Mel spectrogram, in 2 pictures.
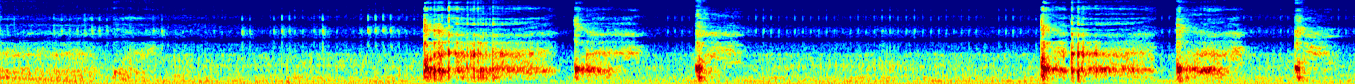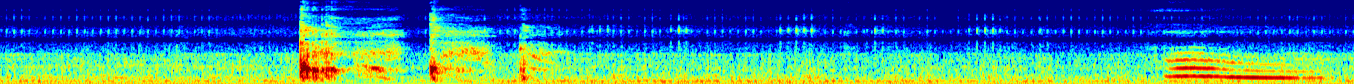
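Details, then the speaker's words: Woman with COPD on oxygen who needs a double lung transplant, also with pulmonary hypertension, doing airway clearance in a vest: three sets of forced, breathy huffs with short cough-like bursts, faint background hum; huff coughing. "she doesn't like it when I start doing the huffing she gets a point for it now she's going"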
